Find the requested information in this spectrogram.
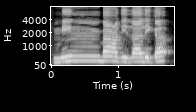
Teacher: یہاں پر ہم اقلاب کر رہے ہیں، چینجنگ کر رہے ہیں کہ نون ساکن کی آواز کو ہم نے میم کی آواز سے چینج کر دیا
